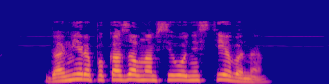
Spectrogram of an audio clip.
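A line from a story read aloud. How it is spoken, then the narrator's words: Grim. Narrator (Russian): мрачно сказал Ван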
